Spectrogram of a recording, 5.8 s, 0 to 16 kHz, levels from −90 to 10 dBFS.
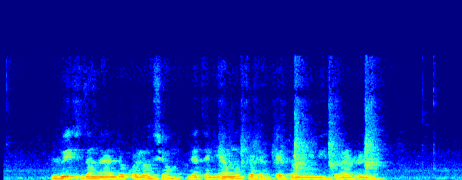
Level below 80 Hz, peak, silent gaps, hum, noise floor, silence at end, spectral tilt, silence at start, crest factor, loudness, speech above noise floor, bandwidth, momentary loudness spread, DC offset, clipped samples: -56 dBFS; -6 dBFS; none; none; -55 dBFS; 1 s; -9 dB/octave; 0.65 s; 16 dB; -23 LUFS; 34 dB; 8.8 kHz; 7 LU; under 0.1%; under 0.1%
